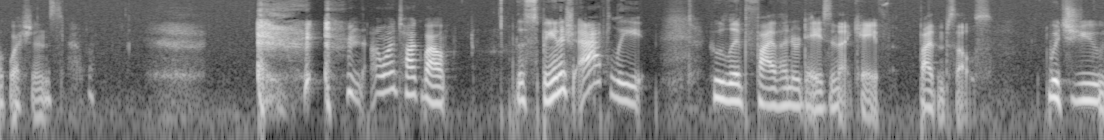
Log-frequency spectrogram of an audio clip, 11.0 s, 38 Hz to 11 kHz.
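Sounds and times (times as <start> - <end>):
speech: 0.0 - 1.0, 3.5 - 11.0
person coughing: 2.6 - 3.7.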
